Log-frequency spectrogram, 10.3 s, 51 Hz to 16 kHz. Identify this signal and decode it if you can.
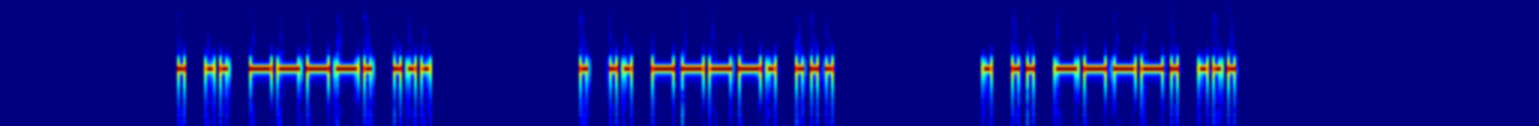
Morse code, heard as a keyed tone, about 25 wpm, 700 Hz. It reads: EI9S EI9S EI9S
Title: DXCC-100 Call Signs - 4 Characters - Repeated 3x - 25wpm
